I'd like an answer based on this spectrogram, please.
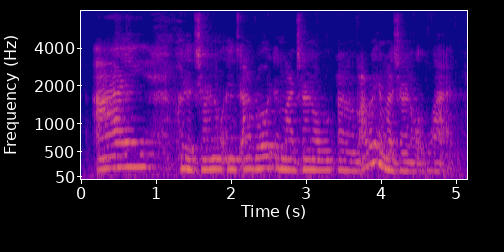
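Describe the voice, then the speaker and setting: The pace is fairly slow. Noticeable background noise and audible room echo fill the recording. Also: woman. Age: 40s. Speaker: beauty and fashion vlogger. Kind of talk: motivational monologue to camera. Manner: earnest, encouraging; hesitant with fillers.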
